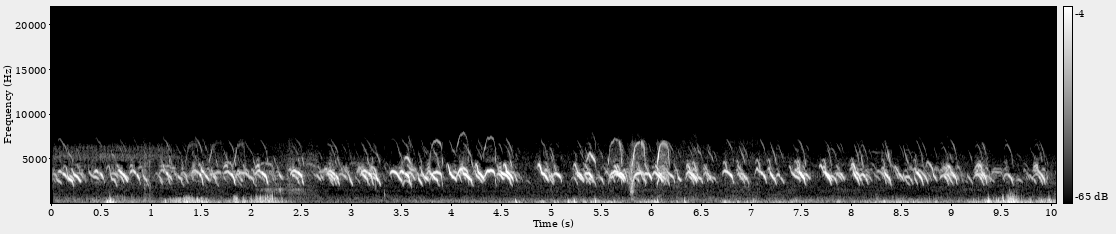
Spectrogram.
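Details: Baby chicks roaming about alongside turklings on a homestead, chirping continuously: a dense stream of high, rising-and-falling peeping notes, roughly three per second, with soft scratching and low thumps in the background.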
